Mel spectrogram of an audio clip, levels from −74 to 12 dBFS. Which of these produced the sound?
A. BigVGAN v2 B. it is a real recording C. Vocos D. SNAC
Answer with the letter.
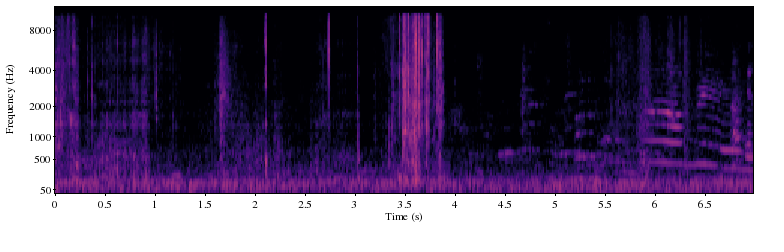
B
